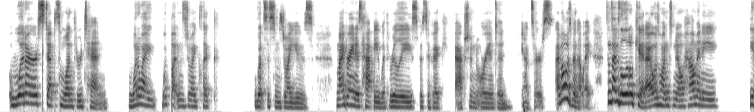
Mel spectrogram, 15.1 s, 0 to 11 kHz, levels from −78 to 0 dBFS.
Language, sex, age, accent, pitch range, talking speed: English, female, 20-39, American, 165-235 Hz, 190 wpm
